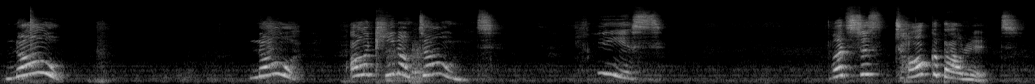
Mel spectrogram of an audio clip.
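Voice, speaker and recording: A woman's voice: extremely high pitch, sing-song, extremely slow, pauses often, slight background noise. A woman playing through a video game, reacting and reading along in a dramatic, exclamatory way. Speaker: gameplay streamer. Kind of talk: playthrough reactions and reading aloud.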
